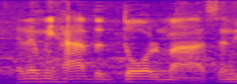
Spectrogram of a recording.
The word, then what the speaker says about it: dolma: And then we have the dolmas, and these are called dolomos, or how do you say them? Dolma. Just dolma? So in Greek, it's dolmatis, and it's basically, it's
